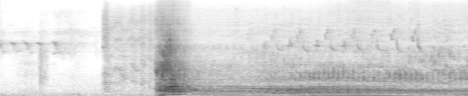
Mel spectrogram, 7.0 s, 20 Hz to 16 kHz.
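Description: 2019 Chevrolet Camaro SS's 6.2-litre V8, with a muffler delete, starting: a short crank about a second and a half in, a loud flare as it catches, then settling into a steady idle.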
